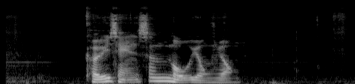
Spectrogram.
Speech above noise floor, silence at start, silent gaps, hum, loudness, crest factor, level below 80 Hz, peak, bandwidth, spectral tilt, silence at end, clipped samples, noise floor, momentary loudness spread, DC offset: 37 dB; 0.25 s; none; none; -24 LUFS; 20 dB; -58 dBFS; -8 dBFS; 16 kHz; -4.5 dB/octave; 0.8 s; under 0.1%; -60 dBFS; 12 LU; under 0.1%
